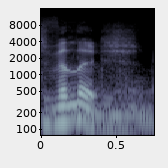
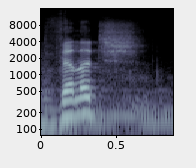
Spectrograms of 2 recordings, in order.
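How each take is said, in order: First: It is said with a standard English accent. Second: It is said with a foreign-sounding accent. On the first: The speaker calls it right. "No, it's village" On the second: The speaker calls it wrong. "my pronunciation of English is not really uh, like the, the so to say proper way"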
